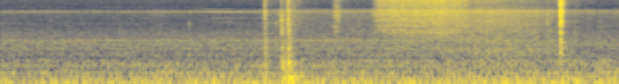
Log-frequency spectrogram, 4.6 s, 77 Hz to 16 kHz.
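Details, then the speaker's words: Caravan water pump running a normal cycle after the cold tap is run and shut off: a low steady motor drone with clicks, running about 30 seconds before the pressure switch clicks it off. "now what we'll then do is run our cold water tap turn it back off again and that should run for about 30 seconds and then click and turn off"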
